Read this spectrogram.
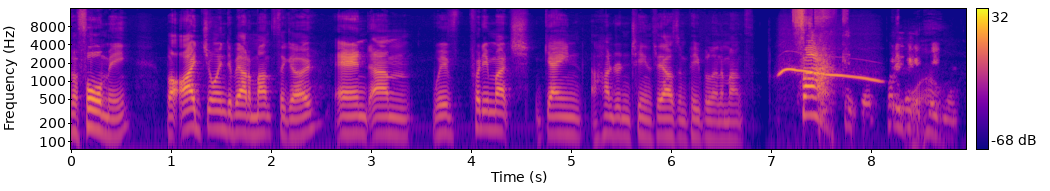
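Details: Vocal tics in a man with Tourette syndrome, diagnosed at age nine, with eye-blinking tics since age two and vocal tics including swearing and repeated phrases.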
